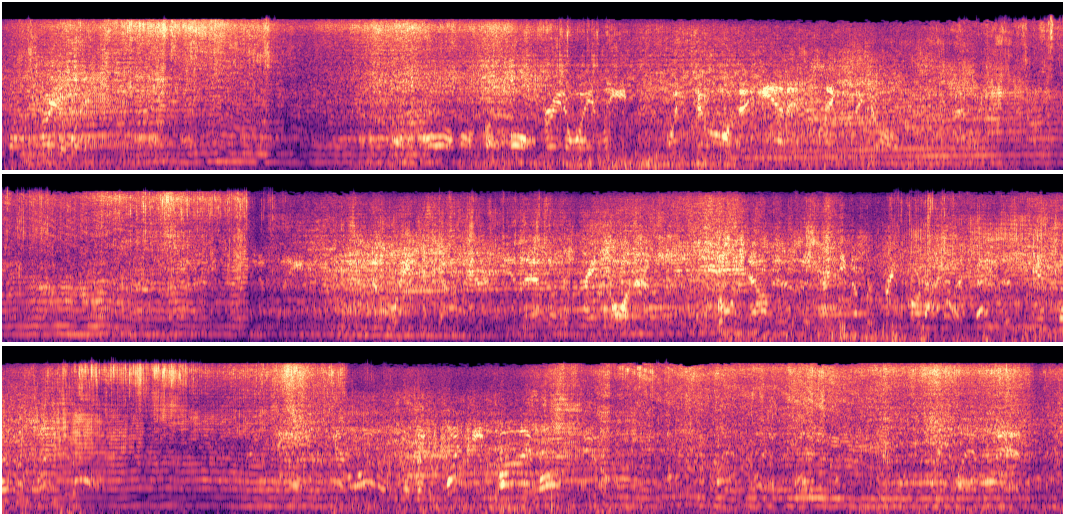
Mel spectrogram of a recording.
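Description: Four-cylinder race car engines running steadily at low speed under a caution, one climbing in pitch as it speeds up about six to twelve seconds in. Spectators' chatter mixes in.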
